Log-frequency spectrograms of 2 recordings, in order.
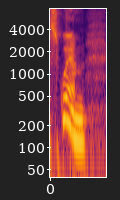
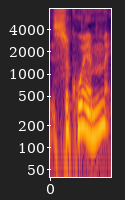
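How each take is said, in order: First: The word is said quickly as one syllable. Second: The word is said slowly as two syllables. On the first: "we have just made it go fast like squim" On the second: "or is it sequim"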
